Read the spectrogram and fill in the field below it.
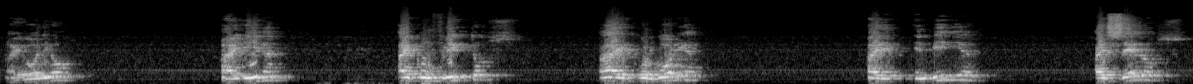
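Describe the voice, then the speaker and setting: Male pastor with an English accent, preaching slowly in his second language; recorded in a roomy space from a distance. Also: on the high side. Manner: slow, deliberate preaching in a learned second language. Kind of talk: sermon. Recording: echoey room, distant mic.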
